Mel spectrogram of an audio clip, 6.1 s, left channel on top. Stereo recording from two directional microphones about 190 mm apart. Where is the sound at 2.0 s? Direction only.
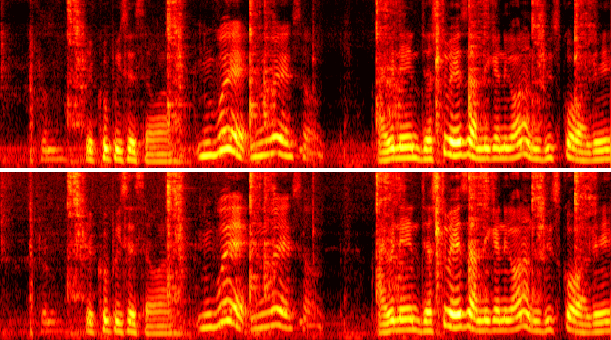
40° left (ahead or behind).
